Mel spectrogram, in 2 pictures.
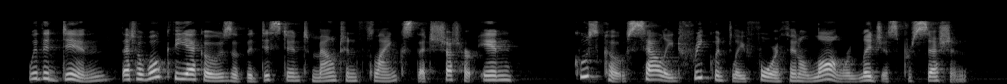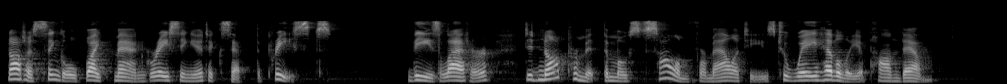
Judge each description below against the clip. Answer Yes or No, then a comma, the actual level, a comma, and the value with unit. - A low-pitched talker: No, medium, 185 Hz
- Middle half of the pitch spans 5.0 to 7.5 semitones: Yes, wide, 5.6 semitones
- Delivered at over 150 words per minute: No, average, 145 wpm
